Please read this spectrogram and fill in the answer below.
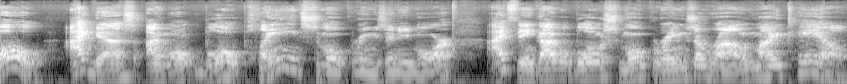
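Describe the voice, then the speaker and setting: A man's put-on character voice at medium pitch, very slow pace, slight echo. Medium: read story. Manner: excited, eager.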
